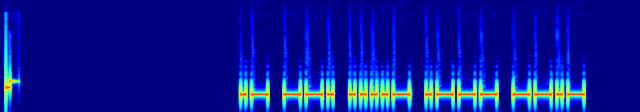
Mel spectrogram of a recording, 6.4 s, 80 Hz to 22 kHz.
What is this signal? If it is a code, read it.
Morse code, heard as a keyed tone, about 22 wpm, 700 Hz. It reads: AG4JQ
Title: USA Call Signs - 5 Characters - Repeated 2x - 22wpm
